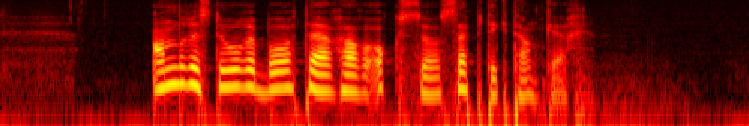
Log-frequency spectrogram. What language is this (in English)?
Norwegian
